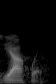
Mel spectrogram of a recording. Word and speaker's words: Yahweh: But the correct pronunciation almost for sure is Yahweh.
